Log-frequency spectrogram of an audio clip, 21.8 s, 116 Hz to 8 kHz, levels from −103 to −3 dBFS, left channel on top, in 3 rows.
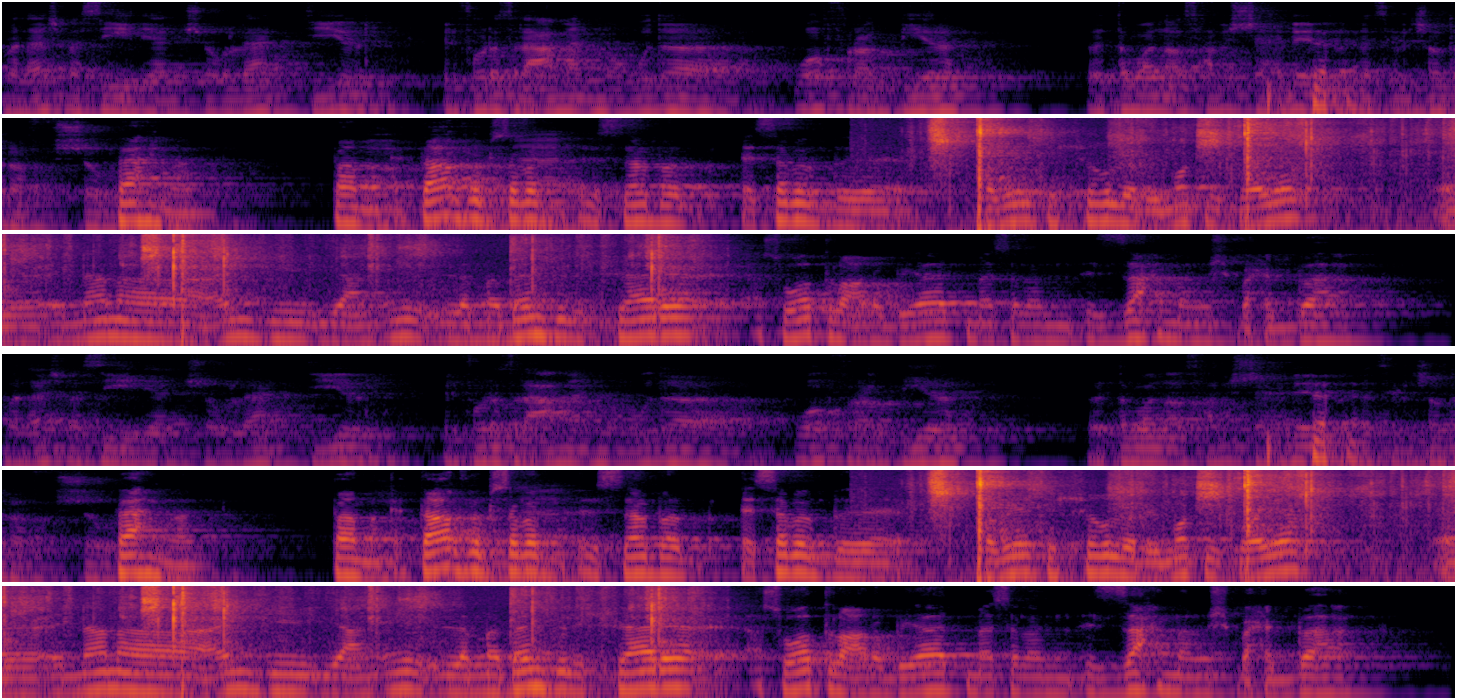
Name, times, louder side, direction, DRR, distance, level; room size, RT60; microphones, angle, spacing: voice 1, 0.0-1.9 2.2-4.8 5.4-7.9 9.1-10.2, left 1 dB, 60° left, 4 dB, 3.5 m, -61 dB
voice 2, 7.9-8.2 8.9-13.8 14.4-21.3, right 3 dB, 40° right, 10 dB, 0.8 m, -48 dB
sound 1, 11.6-18.2, right 3 dB, 10° right, 0.5 m, -38 dB
16.5 x 8.0 x 9.4 m, 1.2 s
head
